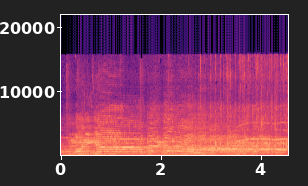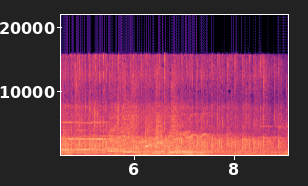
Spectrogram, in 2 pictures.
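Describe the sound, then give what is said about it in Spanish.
A stadium crowd at Estadio Tepa Gómez in Tepatitlán de Morelos, Jalisco, applauds and cheers the team presentation and the head coach for about nine seconds, a dense wash of clapping with shouts and whistles rising above it, holding loud throughout before easing slightly at the end. “Presentación de primera y aplausos para la seleccionadora.”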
